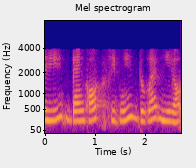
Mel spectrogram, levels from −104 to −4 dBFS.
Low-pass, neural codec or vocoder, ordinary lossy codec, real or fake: 7.2 kHz; codec, 16 kHz, 0.5 kbps, FreqCodec, larger model; AAC, 16 kbps; fake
